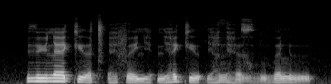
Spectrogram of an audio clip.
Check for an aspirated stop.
absent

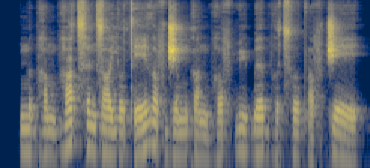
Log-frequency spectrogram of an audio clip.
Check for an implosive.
present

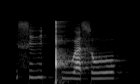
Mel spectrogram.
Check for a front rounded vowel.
absent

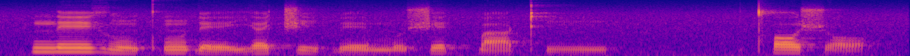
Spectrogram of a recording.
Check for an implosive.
present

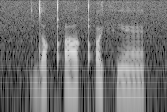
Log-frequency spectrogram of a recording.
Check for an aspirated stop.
absent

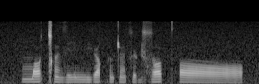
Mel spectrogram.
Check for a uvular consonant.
present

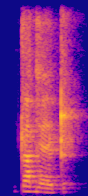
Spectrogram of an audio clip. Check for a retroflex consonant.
present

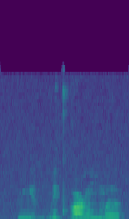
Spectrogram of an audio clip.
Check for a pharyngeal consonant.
absent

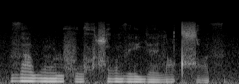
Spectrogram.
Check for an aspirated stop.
absent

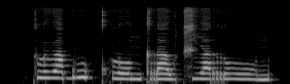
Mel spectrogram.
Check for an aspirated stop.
present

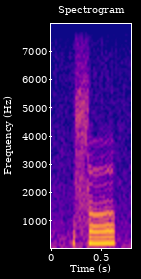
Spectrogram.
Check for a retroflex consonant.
absent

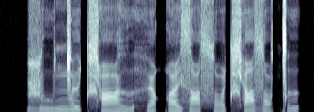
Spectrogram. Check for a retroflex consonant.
present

